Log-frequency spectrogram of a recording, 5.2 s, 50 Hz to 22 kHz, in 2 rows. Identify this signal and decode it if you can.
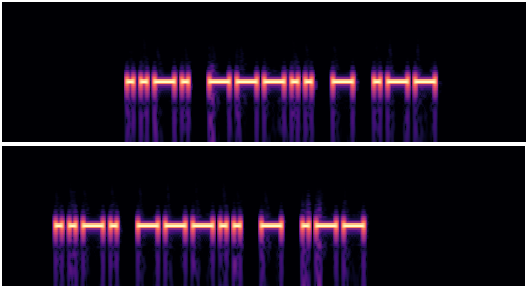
Morse code, heard as a keyed tone, about 35 wpm, 700 Hz. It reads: F8TW F8TW
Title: DXCC-100 Call Signs - 4 Characters - Repeated 2x - 35wpm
